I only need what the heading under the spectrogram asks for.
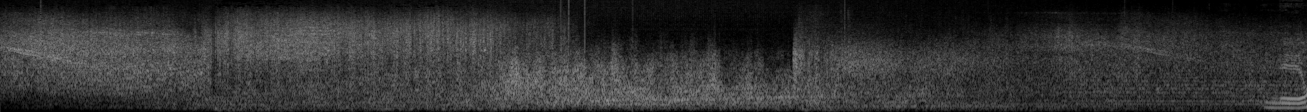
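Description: Dense, continuous rumble of war during the bombardment of the presidential palace: aircraft engines roaring overhead amid repeated heavy explosions and artillery booms, loud, swelling in the middle before easing slightly, with no speech.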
